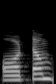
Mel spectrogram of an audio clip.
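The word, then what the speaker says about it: autumn: अब जब भी कोई स्पेलिंग रहेगी उसके लास्ट में MN रहेगा, तो यहाँ पर N साइलेंट रहता है, तो इसको हम ऑटम पढ़ेंगे, ऑटम, न का उच्चारण नहीं, यानी N को नहीं पढ़ा गया है।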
